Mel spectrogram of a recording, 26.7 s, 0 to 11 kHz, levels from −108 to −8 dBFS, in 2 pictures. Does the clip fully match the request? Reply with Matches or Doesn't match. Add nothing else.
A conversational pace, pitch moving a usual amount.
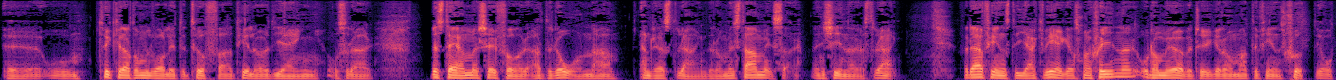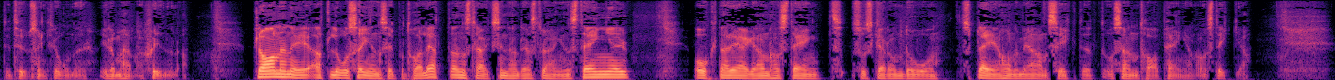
Matches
